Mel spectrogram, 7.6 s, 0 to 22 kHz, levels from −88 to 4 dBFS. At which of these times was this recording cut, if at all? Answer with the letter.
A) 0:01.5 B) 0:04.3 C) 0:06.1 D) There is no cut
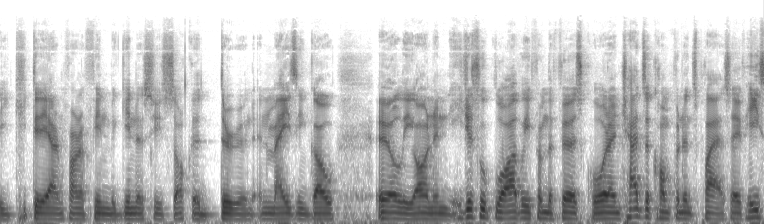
D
